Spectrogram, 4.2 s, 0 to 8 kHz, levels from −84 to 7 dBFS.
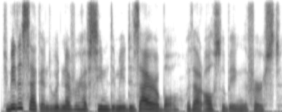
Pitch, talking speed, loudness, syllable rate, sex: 215 Hz, 225 wpm, -18 LUFS, 5.8 syllables/s, female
